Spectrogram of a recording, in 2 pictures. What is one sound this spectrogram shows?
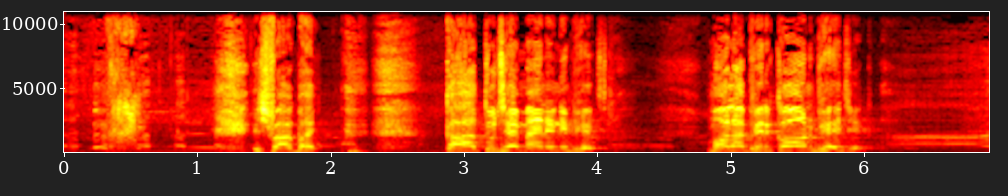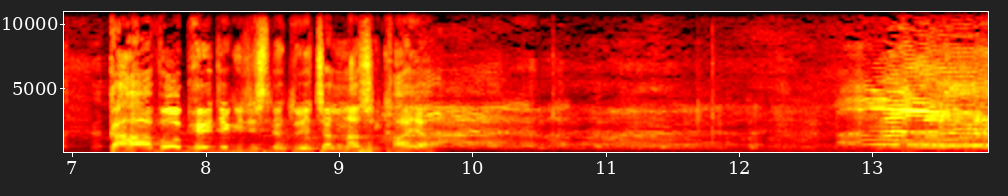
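A man speaks with passion into a microphone, heard through loudspeakers.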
